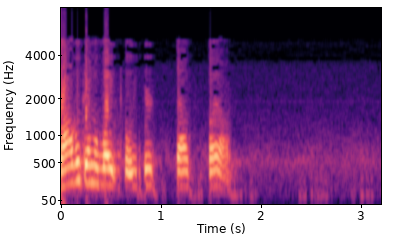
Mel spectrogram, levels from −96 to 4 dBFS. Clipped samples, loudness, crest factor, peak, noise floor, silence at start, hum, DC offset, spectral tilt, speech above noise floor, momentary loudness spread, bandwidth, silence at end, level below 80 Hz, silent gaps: 0.3%; -13 LUFS; 14 dB; 0 dBFS; -49 dBFS; 0 s; none; under 0.1%; -7.5 dB/octave; 37 dB; 8 LU; 6 kHz; 1.5 s; -58 dBFS; none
